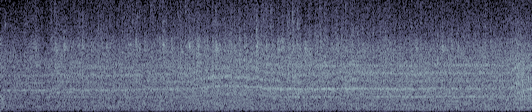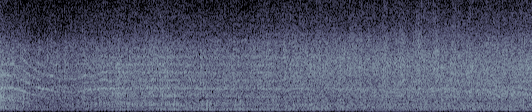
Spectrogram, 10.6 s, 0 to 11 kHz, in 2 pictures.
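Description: Hot-rod V8 engines, some supercharged, running as the street machines drive slowly past one after another. There is a short falling sweep and a small dip in loudness about halfway through.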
